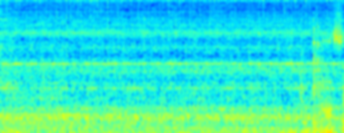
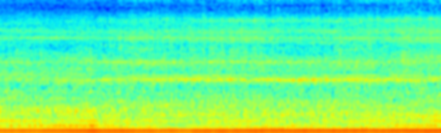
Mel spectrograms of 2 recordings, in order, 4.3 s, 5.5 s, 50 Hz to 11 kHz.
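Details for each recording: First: Weber 2 hp (2CV) electric motor, bench-tested before opening: steady hum and whine over a dry, gritty rasp ("barulho seco") from bearings lacking grease; cleaned and lubricated. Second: Weber single-phase 2 hp electric motor on a normal outlet after disassembly, cleaning and lubrication to cure a dry strange noise: steady even hum, strong low drone, no rubbing or grinding, running normally.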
